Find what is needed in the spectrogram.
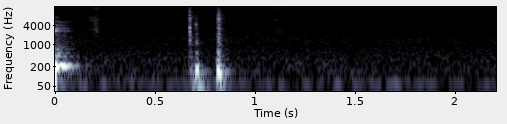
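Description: Two short, sharp clicks close together about three-quarters of a second in, with near silence around them.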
